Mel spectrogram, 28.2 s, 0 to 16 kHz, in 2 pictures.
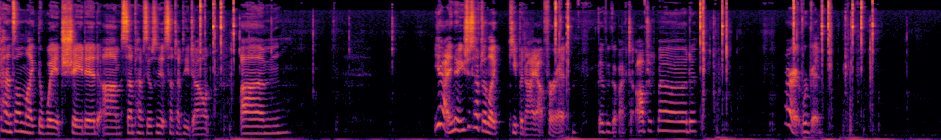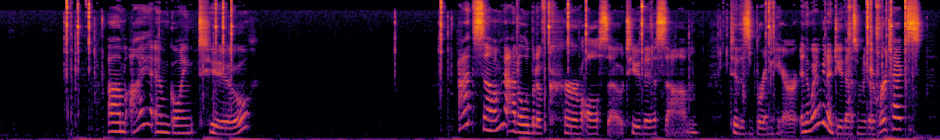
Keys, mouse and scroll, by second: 0.0 alt+right click, 0.0 alt+click, 3.2 alt+right click, 3.6 alt+right click, 8.6 alt+click, 10.8 right click, 12.2 alt+right click, 12.7 click, 13.2 alt+right click, 15.4 alt+right click, 15.7 alt+right click, 17.8 alt+right click, 21.0 alt+click, 23.0 alt+right click, 24.0 alt+click, 27.3 right click, 28.0 alt+right click.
